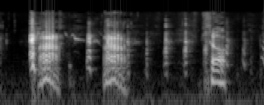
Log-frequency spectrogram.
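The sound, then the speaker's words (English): A voice imitates the noise of a small dog being squeezed in someone's hand and played like a bagpipe: a few strained, squawking vocal bursts with gobble-like warbles, separated by short gaps. “He would pick the dog up in his hand, and he'd play it sort of like a bagpipe a little bit. And for some reason, so he'd squeeze it. When he squeezed it off just slightly, the dog go,”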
